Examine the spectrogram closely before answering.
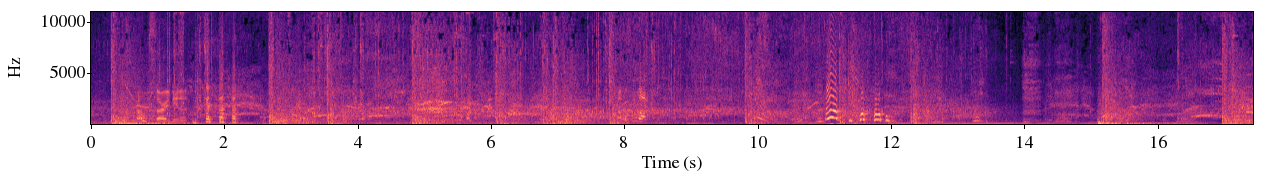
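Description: A young man talks and laughs with animation, close to a microphone.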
